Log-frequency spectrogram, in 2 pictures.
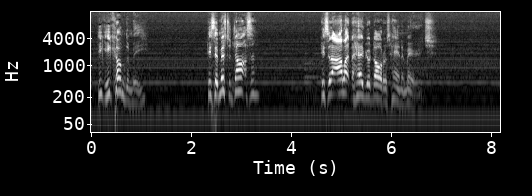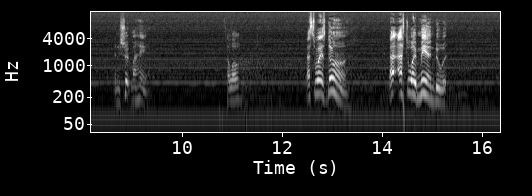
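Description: A middle-aged man speaks with animation through a microphone, with pauses between phrases.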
